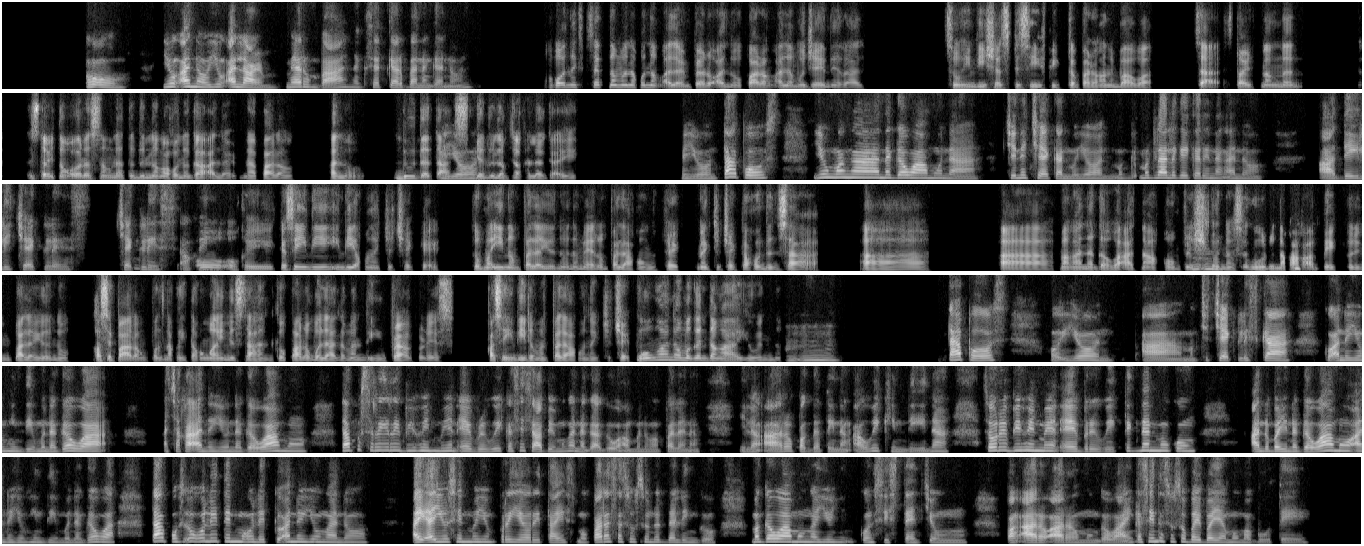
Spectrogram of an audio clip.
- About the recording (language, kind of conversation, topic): Filipino, advice, Paano ko masusubaybayan nang mas madali ang aking mga araw-araw na gawi?
- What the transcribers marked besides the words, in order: other background noise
